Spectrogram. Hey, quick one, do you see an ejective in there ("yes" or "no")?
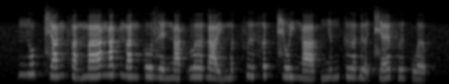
no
